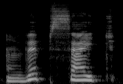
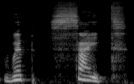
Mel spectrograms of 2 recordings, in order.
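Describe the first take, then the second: First: "website" with a V and a final vowel; Dutch reading. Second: "website" said the English way, ending on a T sound; English pronunciation. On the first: Teacher shows the Dutch reading of "website" to learners. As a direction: read "website" as Dutch, V start and E ending. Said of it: "comme si il y a un E à la fin". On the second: Teacher models "website" in English for French learners. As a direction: say "website" as in English, no final vowel. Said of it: "quand on le prononce en anglais". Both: Shown as a demonstration.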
